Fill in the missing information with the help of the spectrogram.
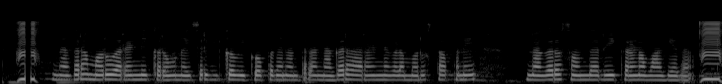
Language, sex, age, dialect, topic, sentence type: Kannada, female, 25-30, Central, agriculture, statement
